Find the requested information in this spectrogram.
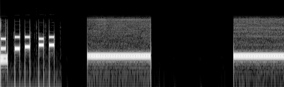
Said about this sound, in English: Well, dial this phone number right now and see if we can get him on the phone. You ready? Okay. Here we go.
